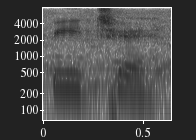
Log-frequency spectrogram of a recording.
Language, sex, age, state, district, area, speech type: Hindi, female, 18-30, Madhya Pradesh, Harda, urban, read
